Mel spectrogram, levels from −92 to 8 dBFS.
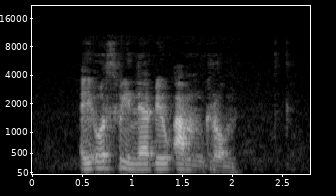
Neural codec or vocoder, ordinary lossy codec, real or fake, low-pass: none; AAC, 48 kbps; real; 10.8 kHz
